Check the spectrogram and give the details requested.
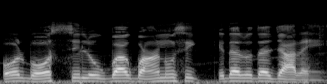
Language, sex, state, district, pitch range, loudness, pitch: Hindi, male, Madhya Pradesh, Bhopal, 135-150 Hz, -17 LUFS, 145 Hz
